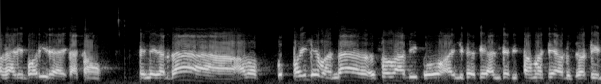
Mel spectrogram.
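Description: A person talking continuously over a telephone line, the voice thin and narrow.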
